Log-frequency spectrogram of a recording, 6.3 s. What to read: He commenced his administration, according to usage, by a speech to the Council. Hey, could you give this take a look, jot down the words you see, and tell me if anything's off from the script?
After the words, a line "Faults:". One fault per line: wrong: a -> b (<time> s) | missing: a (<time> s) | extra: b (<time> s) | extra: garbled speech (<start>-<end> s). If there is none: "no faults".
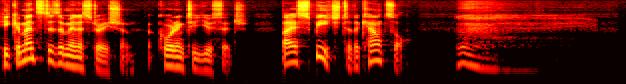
He commenced his administration, according to usage, by a speech to the Council.
Faults:
no faults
